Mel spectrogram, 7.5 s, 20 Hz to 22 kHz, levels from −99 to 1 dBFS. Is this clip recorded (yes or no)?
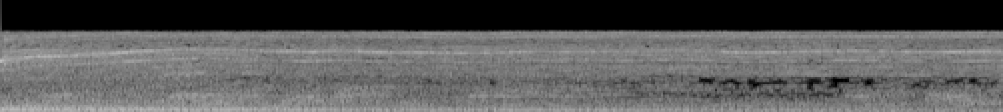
no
